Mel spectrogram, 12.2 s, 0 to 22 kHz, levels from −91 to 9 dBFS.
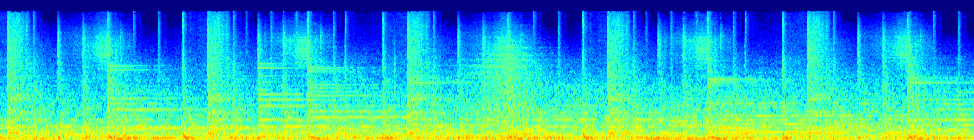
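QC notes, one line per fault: No faults heard anywhere in the clip; nothing to flag.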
